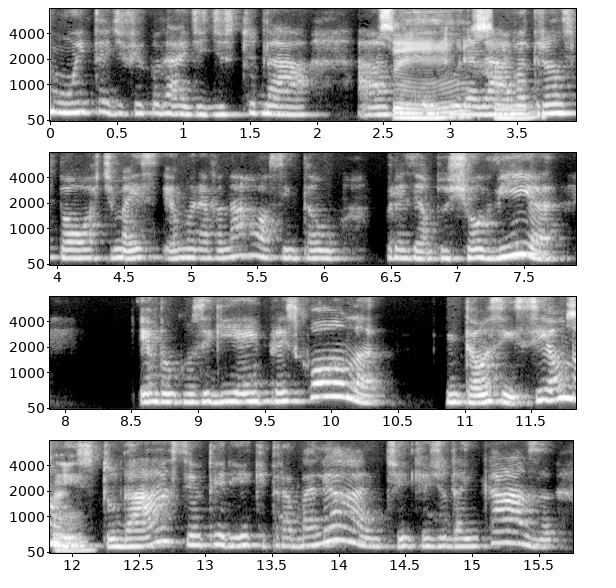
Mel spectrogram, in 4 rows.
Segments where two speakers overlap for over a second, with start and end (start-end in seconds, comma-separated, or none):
2.5-3.8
